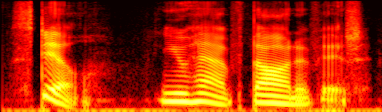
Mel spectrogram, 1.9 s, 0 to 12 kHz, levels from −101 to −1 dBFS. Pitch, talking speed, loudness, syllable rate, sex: 205 Hz, 190 wpm, -18 LUFS, 4.0 syllables/s, female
